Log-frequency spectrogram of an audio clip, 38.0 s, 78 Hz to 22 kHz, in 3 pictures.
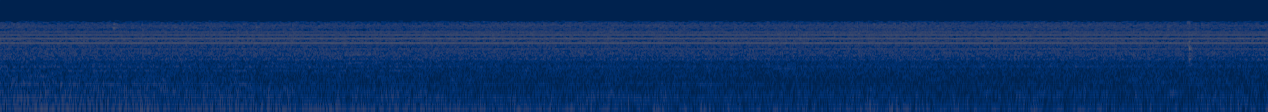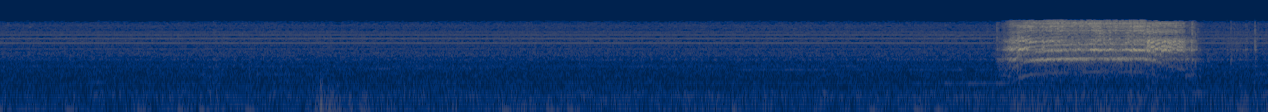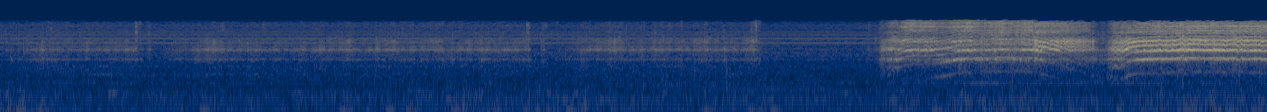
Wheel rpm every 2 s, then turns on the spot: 0, 0, 0, 0, 0, 0, 0, 0, 0, 0, 0, 70, 40, 10, 20, 10, 10, 110, 110.
24-34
